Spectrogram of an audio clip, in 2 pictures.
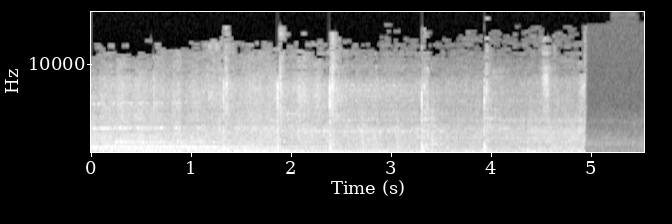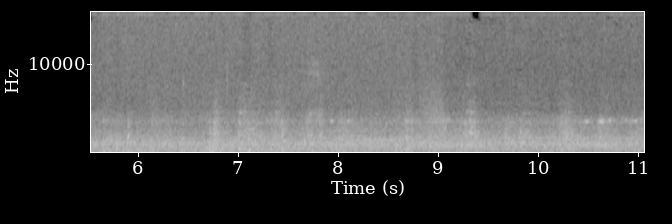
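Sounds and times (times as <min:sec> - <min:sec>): distant train rumble: 0:00.0 - 0:11.0
train wheels clicking over joints: 0:00.8 - 0:04.7.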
